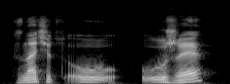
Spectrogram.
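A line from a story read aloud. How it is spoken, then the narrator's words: Stammering question. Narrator (Russian): заикаясь, спросила Дерин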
